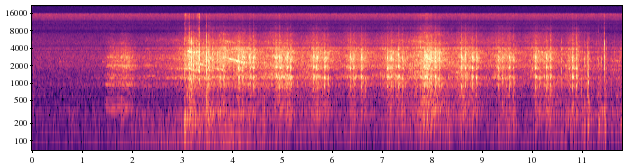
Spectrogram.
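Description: Amtrak passenger train with Superliner bilevel cars passing close at speed. A short horn sounds about a second and a half in. About three seconds in the train reaches the platform, and from then on its wheels clatter rhythmically over the rail joints as the cars go by.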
